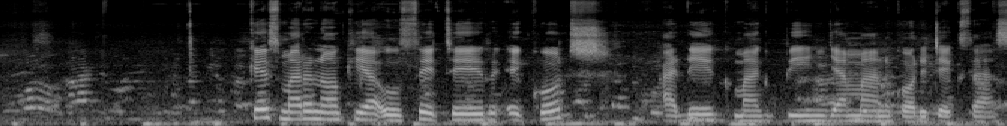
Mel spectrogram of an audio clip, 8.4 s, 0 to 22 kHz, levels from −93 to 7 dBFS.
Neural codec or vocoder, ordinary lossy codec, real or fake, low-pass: none; none; real; none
